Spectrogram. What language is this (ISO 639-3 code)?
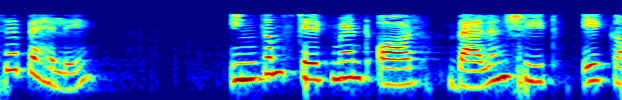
hin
